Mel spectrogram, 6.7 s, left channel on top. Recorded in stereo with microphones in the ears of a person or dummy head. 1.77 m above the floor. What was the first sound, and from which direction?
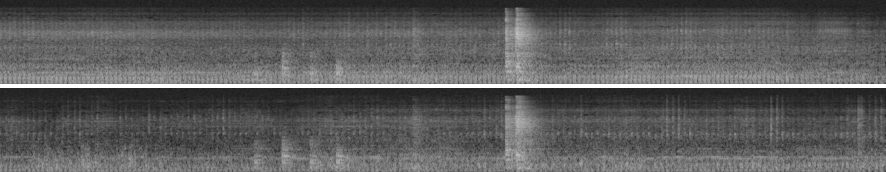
Knocking, 10° left (ahead or behind).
